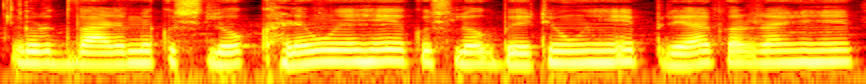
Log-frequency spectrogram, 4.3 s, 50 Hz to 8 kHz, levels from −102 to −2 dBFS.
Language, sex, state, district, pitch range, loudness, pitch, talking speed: Hindi, female, Madhya Pradesh, Bhopal, 170-190 Hz, -15 LUFS, 180 Hz, 220 wpm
